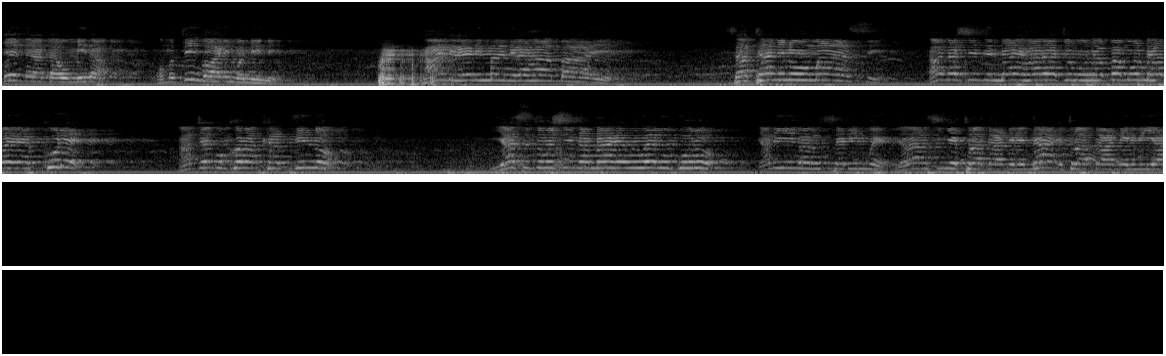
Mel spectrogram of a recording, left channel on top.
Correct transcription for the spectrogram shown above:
Yemera ndawumira, umuzingo wari munini, kandi rero Imana irahambaye. Satani ni umwansi. Aho nashinze intahe haraje umuntu ava mu ntara ya kure aje gukora akazino, yasize umushinga ntahe wiwe ruguru, yari yibarutse rimwe, yaranshingiye turaganira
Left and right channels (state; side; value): silent; right; 51 dB below the other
